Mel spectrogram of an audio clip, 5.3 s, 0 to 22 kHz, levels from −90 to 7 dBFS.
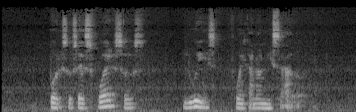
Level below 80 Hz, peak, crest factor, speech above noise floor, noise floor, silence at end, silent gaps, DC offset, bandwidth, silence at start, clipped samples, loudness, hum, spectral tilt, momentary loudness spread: -52 dBFS; -8 dBFS; 18 dB; 25 dB; -49 dBFS; 0.6 s; none; under 0.1%; 16.5 kHz; 0.1 s; under 0.1%; -24 LUFS; none; -4 dB/octave; 11 LU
